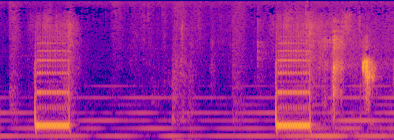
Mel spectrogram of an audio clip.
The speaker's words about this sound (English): The Russian president picks up the phone himself and calls the U.S. State Department.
